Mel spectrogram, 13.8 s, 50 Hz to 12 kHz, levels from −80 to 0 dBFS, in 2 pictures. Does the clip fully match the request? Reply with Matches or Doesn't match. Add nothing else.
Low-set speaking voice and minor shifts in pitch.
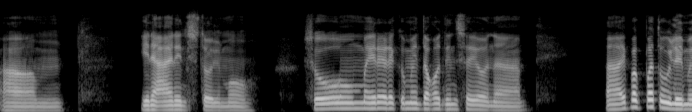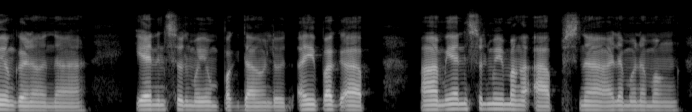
Doesn't match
